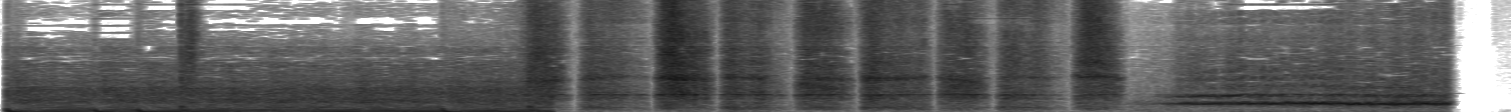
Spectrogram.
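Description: A car skids to a stop with its tires squealing. The loud skid comes first, then a run of sharp bursts and a closing squeal.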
